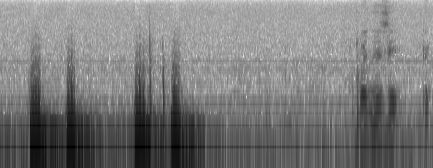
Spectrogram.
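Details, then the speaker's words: Two pairs of low thumps, first and second heart sounds, regular and clear with no added sounds or murmur; normal heart sounds. "Tum tumta tumta tum ta. El tum, tum es el primer ruido [Música] cardíaco."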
